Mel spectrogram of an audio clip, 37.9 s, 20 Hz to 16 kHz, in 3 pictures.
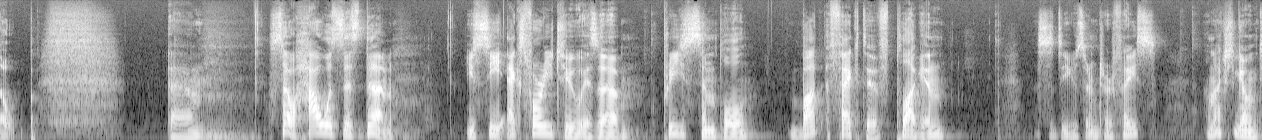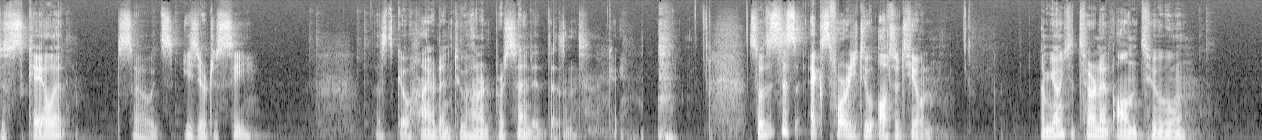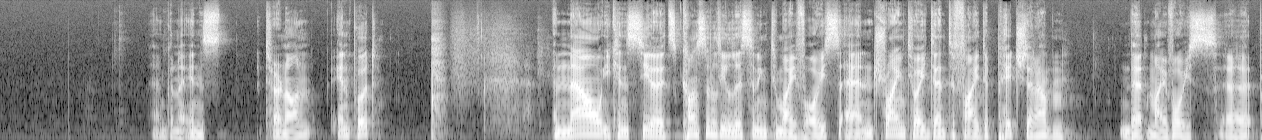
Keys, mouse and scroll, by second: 0.3 click, 1.6 click, 6.4 click, 7.2 click, 8.1 click, 9.3 click, 10.8 click, 11.7 click, 12.1 right click, 13.2 click, 14.1 click, 14.5 right click, 15.7 click, 16.1 click, 16.7 click, 17.1 click, 17.9-19.0 drag, 19.3-20.3 drag, 23.2 click, 24.6 click, 26.3 click, 26.8-28.8 drag.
